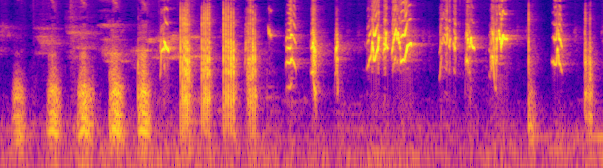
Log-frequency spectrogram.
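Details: Young Javan myna calling companions during the day, answered by other mynas: a run of repeated rasping notes, followed by sharp whistled squawks and clicks.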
